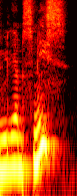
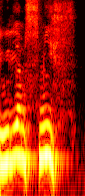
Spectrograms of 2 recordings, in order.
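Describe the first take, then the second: First: Smith ends with a plain s sound. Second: Smith ends with a th sound. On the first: The speaker calls it wrong. "Les Français disent William Smith" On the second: The speaker calls it right. "c'est William Smith"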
